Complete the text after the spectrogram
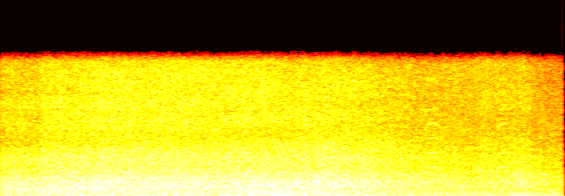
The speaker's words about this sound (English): this is the sound of the ocean in Monterey, California, near the aquarium there.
